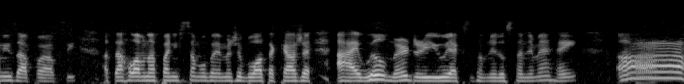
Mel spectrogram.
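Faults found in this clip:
Speech cut by the noise suppressor, four events: 0.67–1.05 s, 1.81–1.91 s, 3.15–3.27 s, 4.63–4.78 s. Soft segments are turned down about 11–15 dB, a tenth of a second or so each, and sound swallowed. The suppressor gate mistakes low-level speech for noise. Unlike a packet-loss dropout, sound is attenuated rather than silenced, with no click or gap. The room noise is about 24 dB below speech.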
